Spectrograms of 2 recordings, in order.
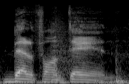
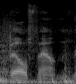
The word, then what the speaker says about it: Bellefontaine: You want to say Bellefontaine rather than Bellefountain, how they pronounce it.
